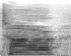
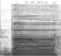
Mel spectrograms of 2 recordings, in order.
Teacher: Gray makes it clear he wants “tower” and “bower” to be read as one syllable by eliding the “e”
